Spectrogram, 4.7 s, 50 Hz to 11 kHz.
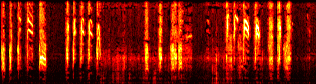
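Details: Eurasian blue tit chicks in a nest box before fledging, June 2022: irregular scratchy high chirps in loose clusters, with some thin whistled notes and faint rustling between calls.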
